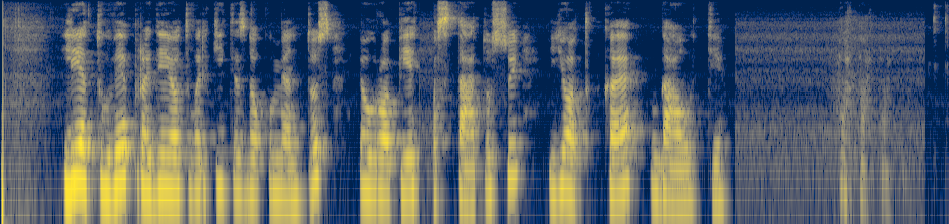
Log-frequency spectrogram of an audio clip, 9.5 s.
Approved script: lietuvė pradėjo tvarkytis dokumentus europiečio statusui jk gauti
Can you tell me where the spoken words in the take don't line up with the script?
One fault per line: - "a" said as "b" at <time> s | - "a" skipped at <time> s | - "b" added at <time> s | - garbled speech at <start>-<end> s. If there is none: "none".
none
